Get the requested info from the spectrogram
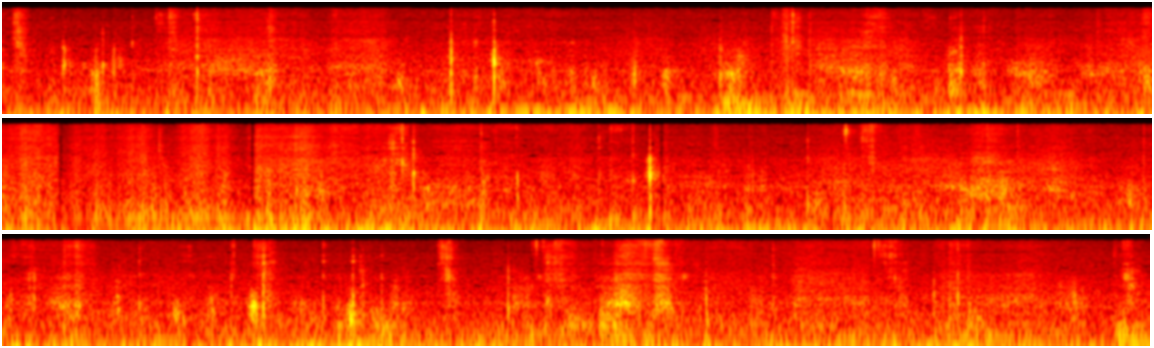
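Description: Metal spoon scraping and clicking against a clear plastic cake box, with soft, wet chewing of a moist strawberry cream cake. The sharp clicks recur all through, two louder ones standing out.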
